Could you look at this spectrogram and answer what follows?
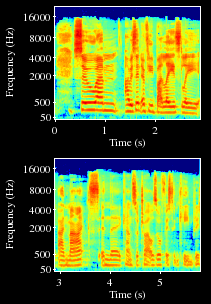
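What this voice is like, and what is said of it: Scottish accent. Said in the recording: “I have a Scottish accent”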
